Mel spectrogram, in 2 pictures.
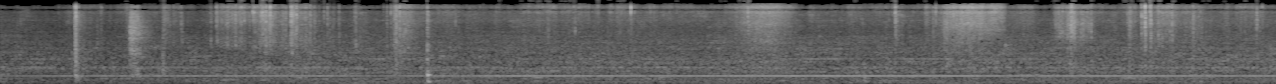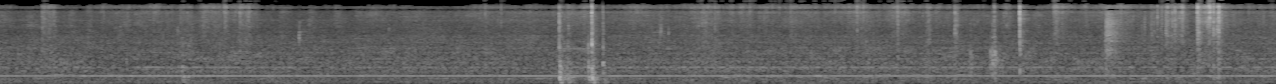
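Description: Plastic gloves crinkle and rustle as hands handle food.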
